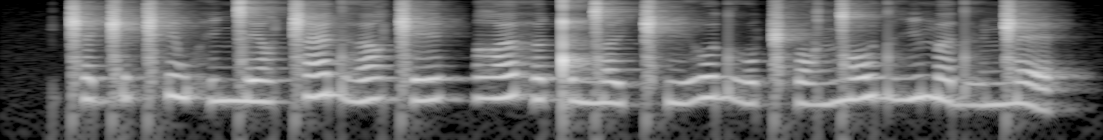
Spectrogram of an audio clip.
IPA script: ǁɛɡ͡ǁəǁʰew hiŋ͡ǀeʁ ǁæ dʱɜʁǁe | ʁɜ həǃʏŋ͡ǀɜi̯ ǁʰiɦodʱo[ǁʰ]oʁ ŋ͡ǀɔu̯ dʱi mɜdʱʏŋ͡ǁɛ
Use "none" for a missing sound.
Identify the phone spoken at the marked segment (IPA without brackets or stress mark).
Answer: ǁʰ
